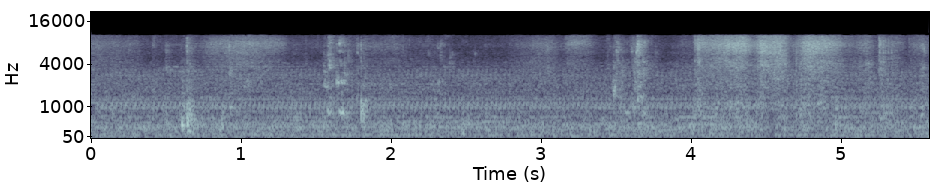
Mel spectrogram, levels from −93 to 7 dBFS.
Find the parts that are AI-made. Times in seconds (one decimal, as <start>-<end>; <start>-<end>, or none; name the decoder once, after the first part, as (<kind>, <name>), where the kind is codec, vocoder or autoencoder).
0.0-0.5 (vocoder, BigVGAN v2); 2.9-3.5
